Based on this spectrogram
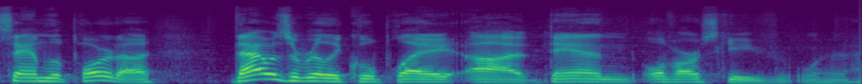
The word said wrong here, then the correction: Orlovsky: how do you say that name? Went over that. I saw what was it? – Nothing. He went up, whatever. – Didn't Dan Orlovsky?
